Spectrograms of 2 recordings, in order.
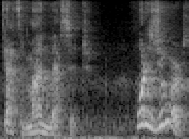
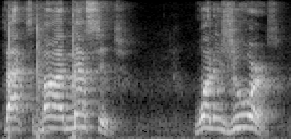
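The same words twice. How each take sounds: First: Low and soft, almost to yourself; quiet understated take. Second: Slow, with weight on my and what; slow emphatic take. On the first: Speaker quietly sets up his message before repeating it. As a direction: murmur the line down low. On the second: Speaker repeats his message to the team, slow and emphatic. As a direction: lean on each word, challenging them. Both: Shown as a demonstration.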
